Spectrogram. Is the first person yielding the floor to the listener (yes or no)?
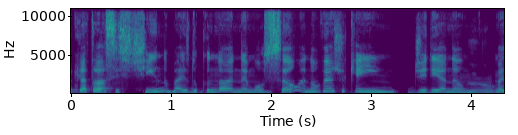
yes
